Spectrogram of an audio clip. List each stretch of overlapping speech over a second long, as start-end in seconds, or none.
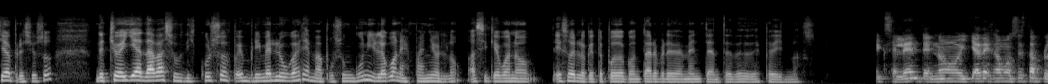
none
